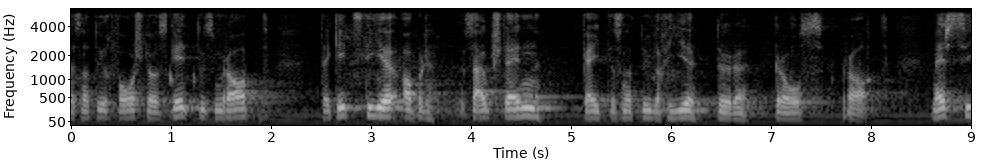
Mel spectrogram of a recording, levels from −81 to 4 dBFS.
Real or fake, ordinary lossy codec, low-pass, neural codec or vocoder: real; none; 5.4 kHz; none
